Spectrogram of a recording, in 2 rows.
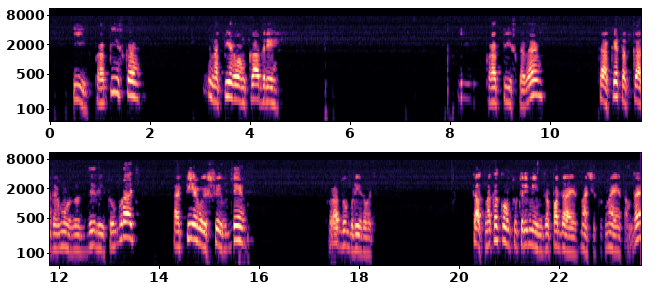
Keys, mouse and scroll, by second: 0.4 i, 1.7-3.1 drag, 5.7 r, 8.1 i, 10.0 click, 11.2 click, 13.0 Delete, 14.0-14.5 drag, 15.7 shift+d, 20.5 click.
